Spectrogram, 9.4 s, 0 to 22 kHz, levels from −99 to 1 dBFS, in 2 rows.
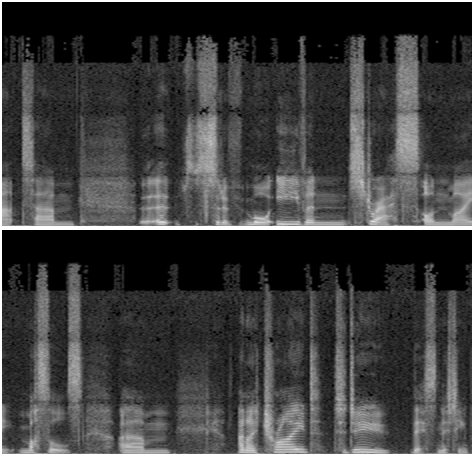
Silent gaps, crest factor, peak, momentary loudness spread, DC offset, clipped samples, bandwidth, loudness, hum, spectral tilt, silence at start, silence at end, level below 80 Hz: none; 18 dB; -8 dBFS; 19 LU; under 0.1%; under 0.1%; 19 kHz; -25 LUFS; none; -2.5 dB/octave; 0 s; 0.05 s; -48 dBFS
